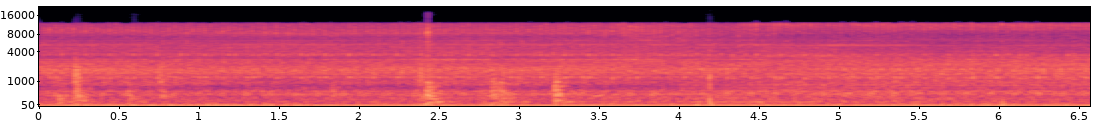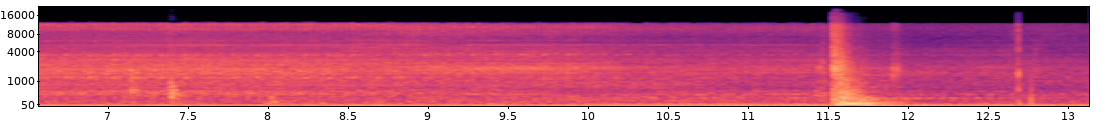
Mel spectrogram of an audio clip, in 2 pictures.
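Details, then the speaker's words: Honda Accord four-cylinder sedan idling, heard with the hood closed after a trip; muffled even low hum, no knocks or ticks; normal idle. "Sounds like a diesel engine almost. Alright, I'm gonna close the lid now, the hood."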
